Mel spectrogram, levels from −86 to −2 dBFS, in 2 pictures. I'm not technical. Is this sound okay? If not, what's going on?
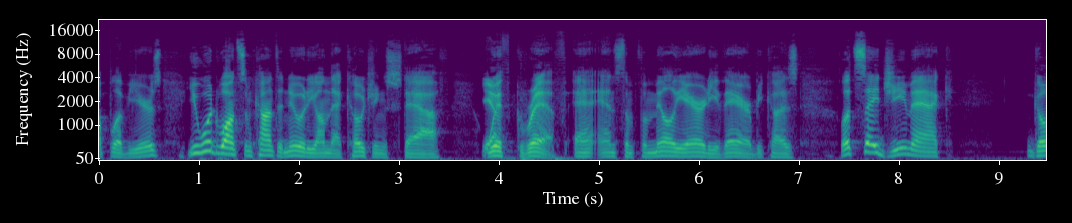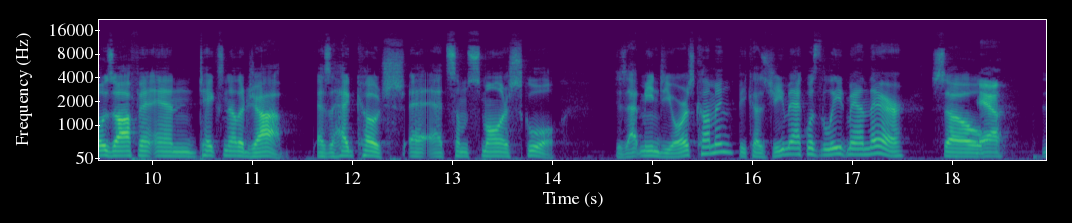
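Yes, nothing wrong can be heard in this recording.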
